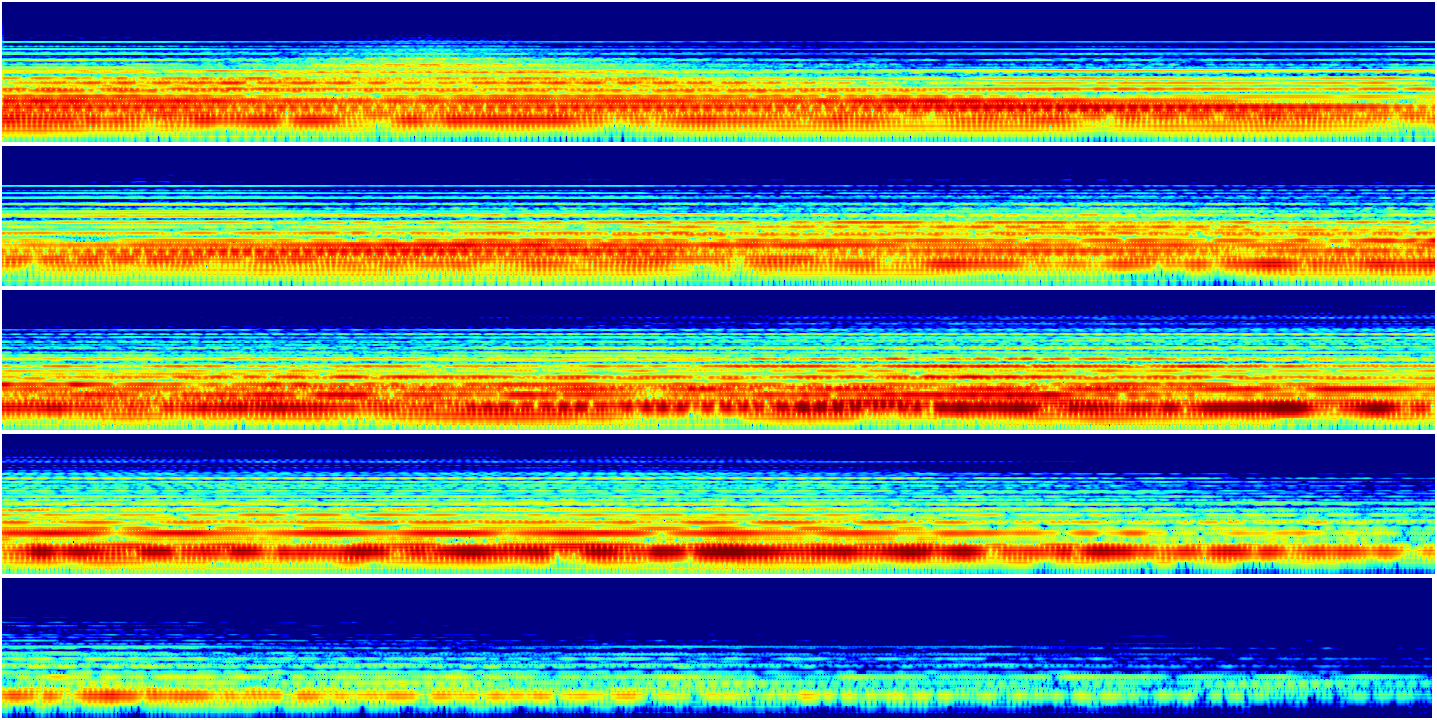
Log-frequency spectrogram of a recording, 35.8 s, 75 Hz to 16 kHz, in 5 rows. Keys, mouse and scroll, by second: 2.6 a, 8.7 2, 9.8-10.7 typing, 13.6 Delete, 15.6 Escape, 18.1 typing, 18.3 Return, 19.1 Return, 30.4 z.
